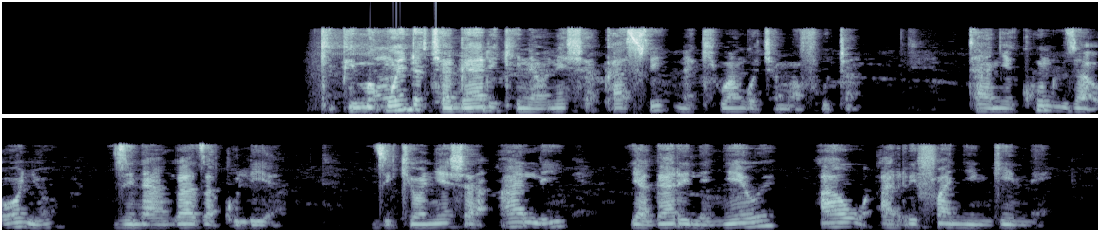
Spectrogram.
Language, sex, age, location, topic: Swahili, male, 18-24, Kisumu, finance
